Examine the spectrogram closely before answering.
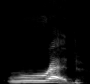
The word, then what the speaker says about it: red: Or we have here the word red. You hear that? It's almost like a growl that a bear might make. Red. This is very different from head.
